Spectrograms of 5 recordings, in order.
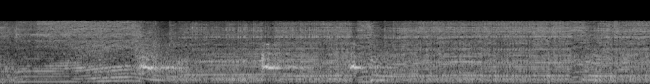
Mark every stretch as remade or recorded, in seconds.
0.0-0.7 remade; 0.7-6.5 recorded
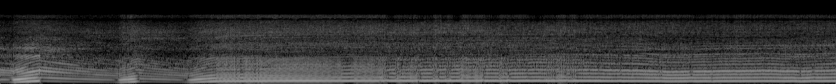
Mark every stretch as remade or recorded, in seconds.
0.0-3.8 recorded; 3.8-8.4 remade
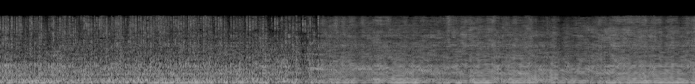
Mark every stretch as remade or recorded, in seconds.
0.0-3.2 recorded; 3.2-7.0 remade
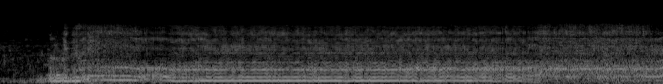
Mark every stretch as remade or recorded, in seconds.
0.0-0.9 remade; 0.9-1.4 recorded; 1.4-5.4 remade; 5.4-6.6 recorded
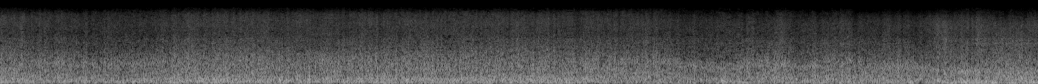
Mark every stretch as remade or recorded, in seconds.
0.0-2.9 recorded; 2.9-3.5 remade; 3.5-10.4 recorded

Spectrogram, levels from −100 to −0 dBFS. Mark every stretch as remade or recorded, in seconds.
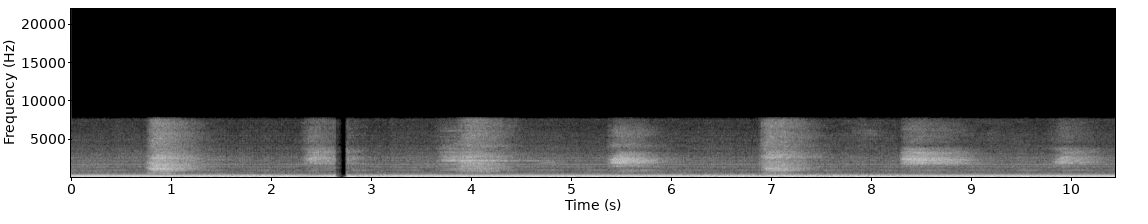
0.0-1.5 recorded; 1.5-3.2 remade; 3.2-6.1 recorded; 6.1-8.3 remade; 8.3-10.4 recorded

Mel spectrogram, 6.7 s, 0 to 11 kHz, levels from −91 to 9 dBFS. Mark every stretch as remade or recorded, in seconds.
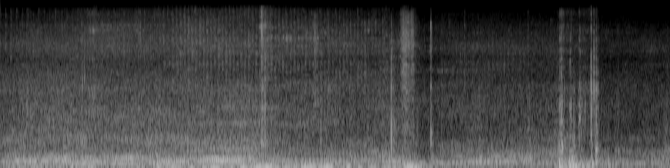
0.0-0.9 recorded; 0.9-3.8 remade; 3.8-6.7 recorded

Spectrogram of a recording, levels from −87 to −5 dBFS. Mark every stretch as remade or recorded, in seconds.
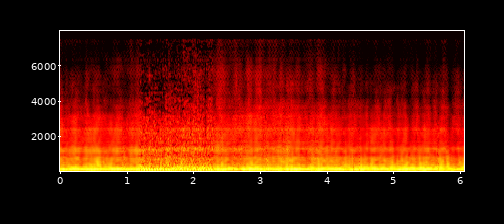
0.0-1.2 remade; 1.2-2.3 recorded; 2.3-6.1 remade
